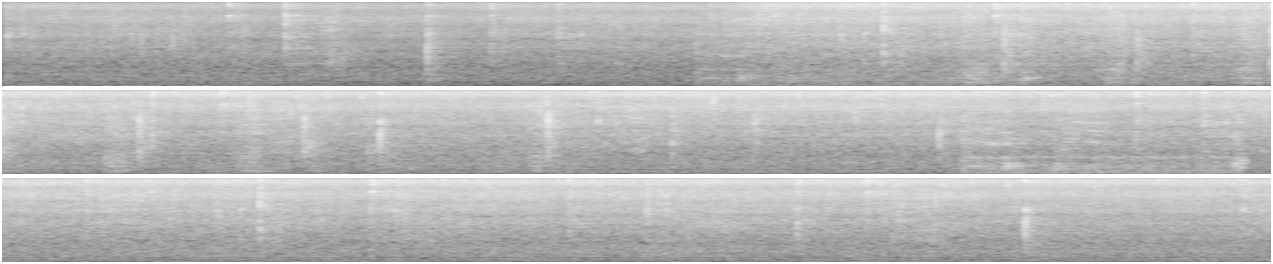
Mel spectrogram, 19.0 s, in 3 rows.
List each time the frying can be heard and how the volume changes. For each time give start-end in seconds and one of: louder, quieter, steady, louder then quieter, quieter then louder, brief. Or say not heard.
0.0-18.9 louder.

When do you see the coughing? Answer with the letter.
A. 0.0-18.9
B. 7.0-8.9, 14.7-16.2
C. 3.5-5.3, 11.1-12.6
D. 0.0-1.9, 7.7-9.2
C.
